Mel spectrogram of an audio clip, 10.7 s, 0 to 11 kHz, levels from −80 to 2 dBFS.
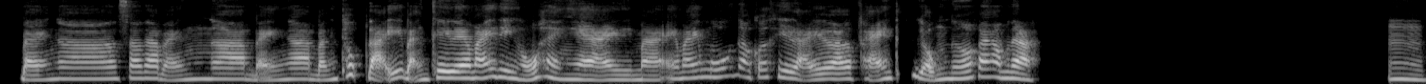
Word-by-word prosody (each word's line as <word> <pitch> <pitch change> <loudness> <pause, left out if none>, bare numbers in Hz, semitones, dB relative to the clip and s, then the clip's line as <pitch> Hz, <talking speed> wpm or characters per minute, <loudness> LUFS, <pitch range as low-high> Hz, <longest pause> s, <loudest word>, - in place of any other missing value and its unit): bạn, 185 +3 -1
ờ, 220 0 -3
sao 240 +1 -1
ta, 240 -1 +2
bạn, 200 +3 -5
à, 215 -1 +1
bạn, 195 -1 -4
à, 210 0 +1
bạn 190 +2 -3
thúc 375 +8 -2
đẩy, 245 +5 +2
bạn 200 - 0
kêu 255 +1 +5
em 250 0 +6
ấy 255 +4 +3
đi 275 -3 0
ngủ 185 -6 0
hàng 240 -9 -1
ngày 185 -1 +1
mà 185 -1 0
em 230 +5 -4
ấy 250 +2 -1
muốn 300 +4 -4
đâu, 310 -3 -3
có 285 +1 -6
khi 280 -3 -3
lại 195 -4 0
là 215 +1 +3
phản 235 - -1
tác 330 +6 -9
dụng 210 - +1
nữa, 235 +3 +2
phải 300 -1 +3
hông 275 -3 +1
nè? 235 - +4 2.6
Ừm. 205 -4 -4
220 Hz, 200 wpm, -24 LUFS, 200-255 Hz, 2.6 s, em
